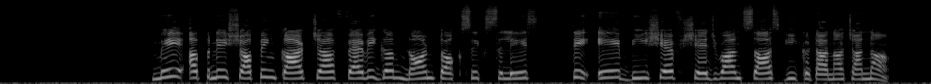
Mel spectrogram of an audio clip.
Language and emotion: Dogri, neutral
